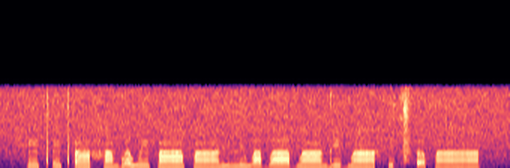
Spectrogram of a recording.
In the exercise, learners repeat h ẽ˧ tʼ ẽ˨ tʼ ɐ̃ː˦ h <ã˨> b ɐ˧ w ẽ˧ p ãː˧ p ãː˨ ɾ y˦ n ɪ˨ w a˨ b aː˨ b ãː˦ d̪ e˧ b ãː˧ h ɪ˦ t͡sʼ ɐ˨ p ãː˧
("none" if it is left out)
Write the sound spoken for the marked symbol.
ã˨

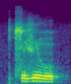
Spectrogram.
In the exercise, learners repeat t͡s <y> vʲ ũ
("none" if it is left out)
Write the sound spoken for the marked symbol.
y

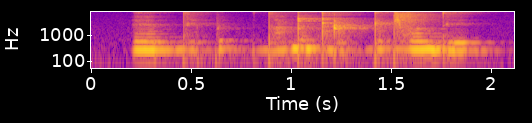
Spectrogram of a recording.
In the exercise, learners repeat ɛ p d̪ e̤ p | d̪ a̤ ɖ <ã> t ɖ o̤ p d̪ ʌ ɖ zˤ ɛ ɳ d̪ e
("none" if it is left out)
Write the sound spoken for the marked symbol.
ã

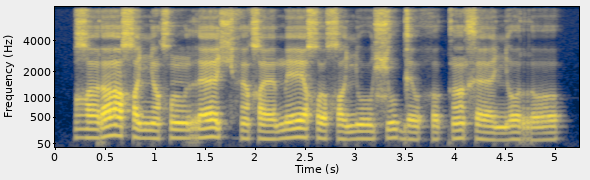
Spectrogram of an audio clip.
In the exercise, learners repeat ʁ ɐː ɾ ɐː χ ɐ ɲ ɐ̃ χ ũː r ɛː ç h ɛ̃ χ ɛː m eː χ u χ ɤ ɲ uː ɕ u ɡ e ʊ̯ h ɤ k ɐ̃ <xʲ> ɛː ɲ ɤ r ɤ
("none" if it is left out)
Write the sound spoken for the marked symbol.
x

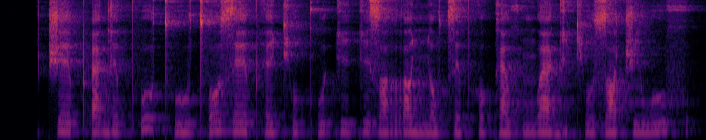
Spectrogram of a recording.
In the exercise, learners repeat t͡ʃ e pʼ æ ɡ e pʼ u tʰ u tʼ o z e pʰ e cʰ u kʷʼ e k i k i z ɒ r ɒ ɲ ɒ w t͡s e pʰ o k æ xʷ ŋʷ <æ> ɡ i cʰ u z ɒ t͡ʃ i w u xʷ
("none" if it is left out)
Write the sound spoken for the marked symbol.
æ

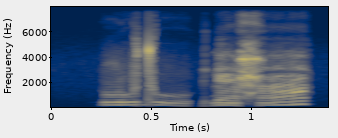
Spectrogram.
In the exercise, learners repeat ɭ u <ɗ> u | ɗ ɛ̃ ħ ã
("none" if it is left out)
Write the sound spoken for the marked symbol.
d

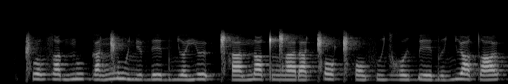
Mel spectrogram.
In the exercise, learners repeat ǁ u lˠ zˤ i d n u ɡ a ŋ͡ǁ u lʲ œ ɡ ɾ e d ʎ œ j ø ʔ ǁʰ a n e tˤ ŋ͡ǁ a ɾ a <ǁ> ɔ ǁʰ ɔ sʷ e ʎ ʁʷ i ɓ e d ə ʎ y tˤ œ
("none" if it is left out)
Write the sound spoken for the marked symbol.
ǁ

